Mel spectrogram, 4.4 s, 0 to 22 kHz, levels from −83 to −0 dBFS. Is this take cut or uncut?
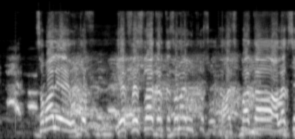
cut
